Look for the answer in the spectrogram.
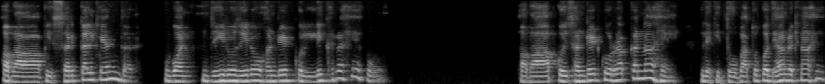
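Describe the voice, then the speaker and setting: Very slow man guiding meditation. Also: fairly high pitch, mellow. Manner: soothing, deliberate, repetitive phrasing with trailing drops. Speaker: hypnotherapy and guided meditation coach. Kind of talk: guided meditation, hypnotic relaxation induction.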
